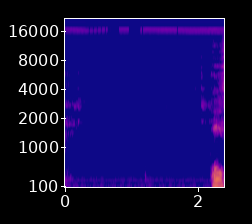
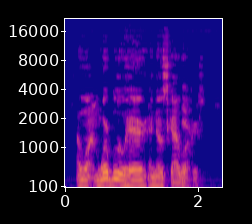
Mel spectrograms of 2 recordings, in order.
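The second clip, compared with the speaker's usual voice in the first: normal talking voice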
